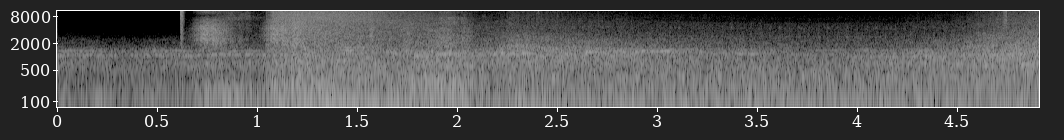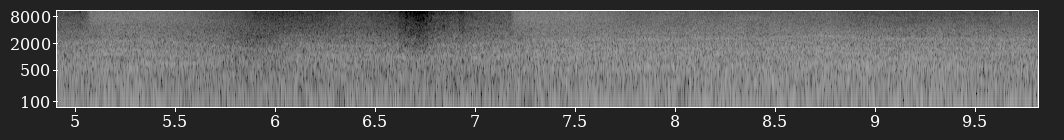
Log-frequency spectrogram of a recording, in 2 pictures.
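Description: A vehicle engine rumbles loudly as it drives over rough ground.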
